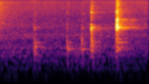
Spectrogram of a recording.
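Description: Camshaft clinking against the Subaru cylinder head's bearing journals as it is handled and seated: about five sharp metal clinks, some with a brief ring, the loudest near the end.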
